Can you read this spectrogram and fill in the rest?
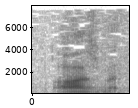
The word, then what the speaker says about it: Osment: Yeah, Osment.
